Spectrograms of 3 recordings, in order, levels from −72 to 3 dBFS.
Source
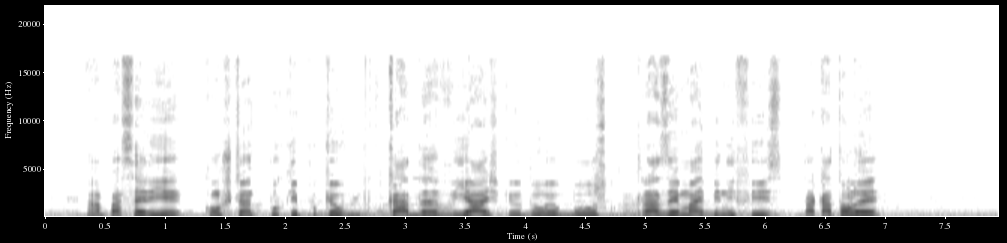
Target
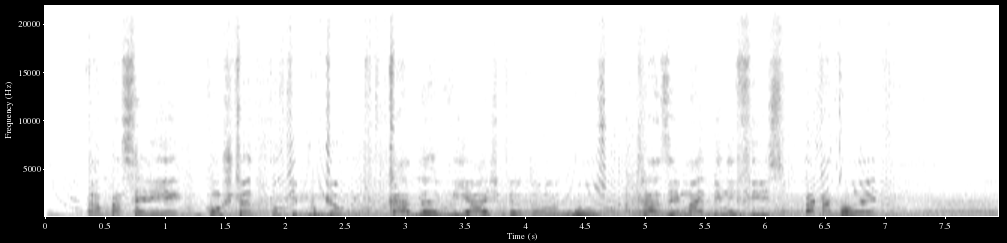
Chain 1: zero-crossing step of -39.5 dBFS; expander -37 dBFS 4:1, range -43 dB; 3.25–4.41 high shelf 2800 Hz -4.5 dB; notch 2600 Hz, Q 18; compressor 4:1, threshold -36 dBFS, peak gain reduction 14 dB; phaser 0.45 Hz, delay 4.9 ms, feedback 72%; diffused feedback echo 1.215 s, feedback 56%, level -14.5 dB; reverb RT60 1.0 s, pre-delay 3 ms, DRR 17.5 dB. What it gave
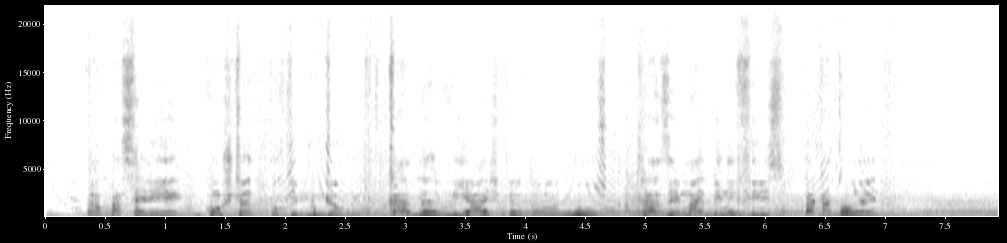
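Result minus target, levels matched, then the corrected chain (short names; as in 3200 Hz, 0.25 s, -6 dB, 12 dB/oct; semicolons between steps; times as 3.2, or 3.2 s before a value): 125 Hz band +3.5 dB
zero-crossing step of -39.5 dBFS; expander -37 dBFS 4:1, range -43 dB; 3.25–4.41 high shelf 2800 Hz -4.5 dB; notch 2600 Hz, Q 18; compressor 4:1, threshold -36 dBFS, peak gain reduction 14 dB; steep high-pass 150 Hz 96 dB/oct; phaser 0.45 Hz, delay 4.9 ms, feedback 72%; diffused feedback echo 1.215 s, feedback 56%, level -14.5 dB; reverb RT60 1.0 s, pre-delay 3 ms, DRR 17.5 dB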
